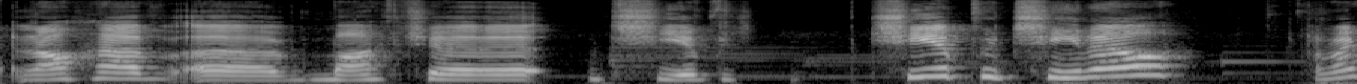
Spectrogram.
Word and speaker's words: Chilla: Chia like a chinchilla.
